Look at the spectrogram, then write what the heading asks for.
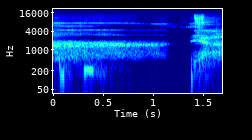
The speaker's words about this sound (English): Yeah, you're just breathing into my ears at this point.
